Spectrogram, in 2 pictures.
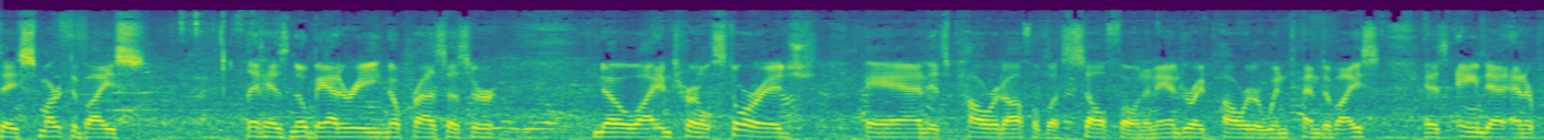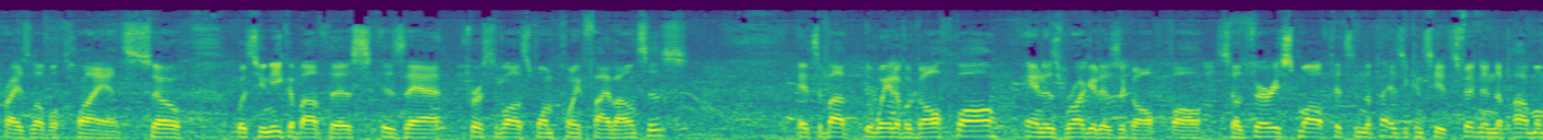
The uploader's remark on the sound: Live From The Show Floor of AWE2018.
